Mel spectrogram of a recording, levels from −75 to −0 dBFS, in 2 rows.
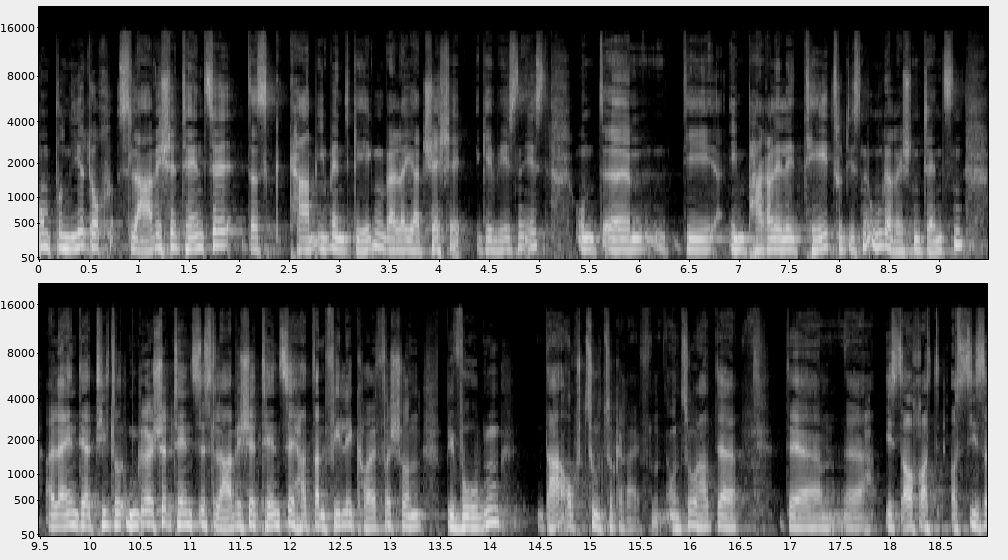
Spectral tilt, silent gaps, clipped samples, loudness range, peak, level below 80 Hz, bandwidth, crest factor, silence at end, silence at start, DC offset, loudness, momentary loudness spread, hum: -5 dB/octave; none; under 0.1%; 4 LU; -4 dBFS; -50 dBFS; 15.5 kHz; 16 dB; 0 s; 0 s; under 0.1%; -19 LUFS; 8 LU; none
